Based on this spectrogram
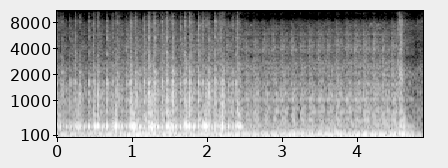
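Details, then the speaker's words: Old truck: rhythmic starter cranking at about two turns a second, but the engine never catches. No fuel is reaching the carburettor, and the owner plans to pour fuel down the carb. Cranking no-start from fuel starvation. "No, I think we're gonna have to give her a drink."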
